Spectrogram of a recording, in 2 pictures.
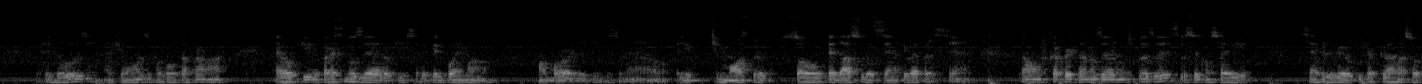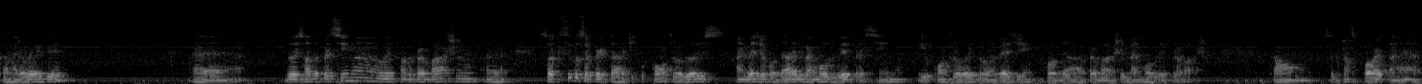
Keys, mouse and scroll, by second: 0.0 F11, 1.8 KP_0, 2.3 KP_0, 8.9-13.4 typing, 15.4 KP_2, 15.7 KP_2, 16.6 KP_8, 16.8 KP_8, 20.7 ctrl+KP_2, 20.9-21.6 ctrl+KP_2, 21.8 ctrl+KP_2, 22.0 ctrl+KP_2, 22.7-24.5 ctrl+KP_8, 25.0 ctrl+KP_8, 25.7-26.6 ctrl+KP_2, 26.8 ctrl+KP_2, 27.0 ctrl+KP_2, 27.3-27.7 ctrl+KP_8.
